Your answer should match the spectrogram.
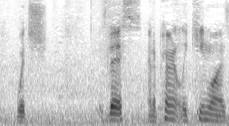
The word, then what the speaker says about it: quinoa: And one of those things is the United Nations called it the year of quinoa, which is this, and apparently quinoa is how you pronounce it.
